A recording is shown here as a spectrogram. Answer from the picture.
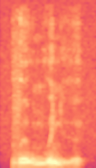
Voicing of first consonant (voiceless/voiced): voiced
